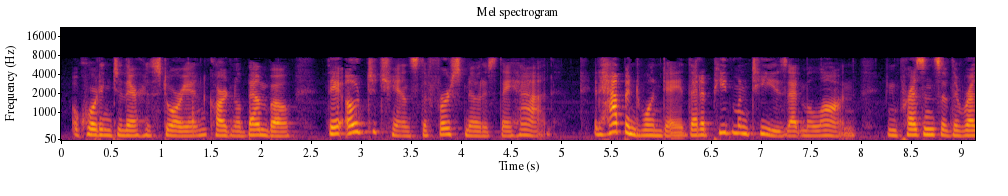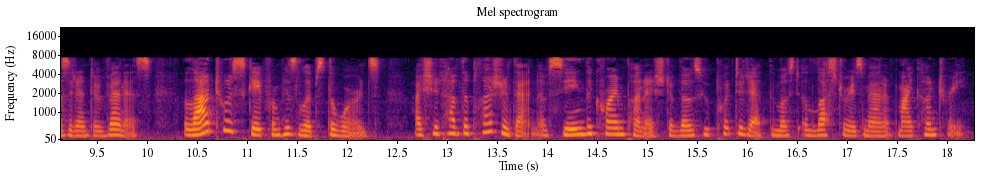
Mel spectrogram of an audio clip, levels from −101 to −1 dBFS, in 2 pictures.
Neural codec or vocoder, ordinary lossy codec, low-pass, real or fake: none; MP3, 48 kbps; 7.2 kHz; real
